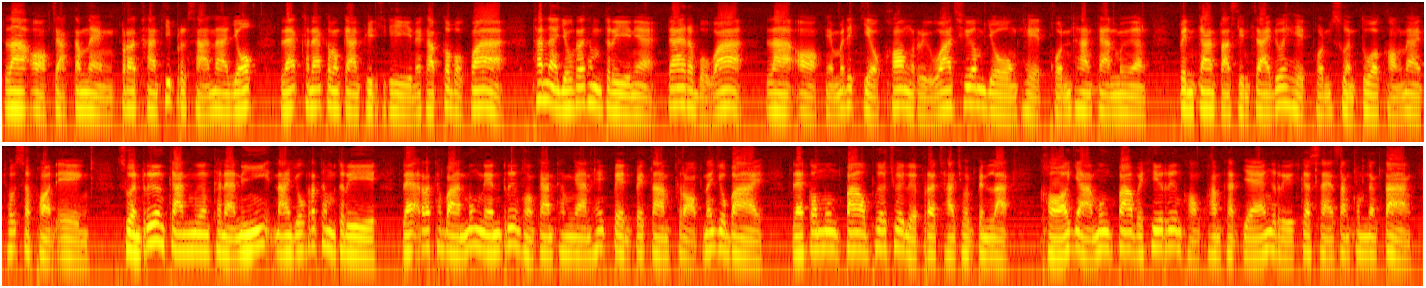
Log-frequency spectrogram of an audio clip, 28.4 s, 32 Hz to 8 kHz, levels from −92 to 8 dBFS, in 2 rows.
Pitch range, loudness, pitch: 105-130 Hz, -23 LUFS, 115 Hz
